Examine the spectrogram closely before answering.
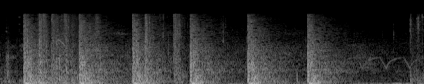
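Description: Gunshots fire in a rapid series of loud bangs.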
